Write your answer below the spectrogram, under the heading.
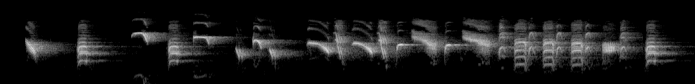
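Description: A Chopi blackbird sings a rich, fast run of varied whistles, chirps and slurred notes, mostly high-pitched, that grows into a steady unbroken stream.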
